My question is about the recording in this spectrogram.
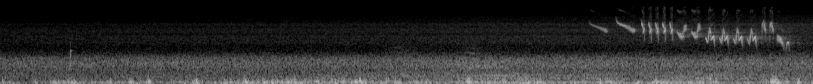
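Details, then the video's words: Common chaffinch singing in May 2022: after six seconds of low wind and rustling, a bright trill of rapid high notes descends steadily in pitch over about two seconds and closes with a short sharp flourish. "Трель зяблика"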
